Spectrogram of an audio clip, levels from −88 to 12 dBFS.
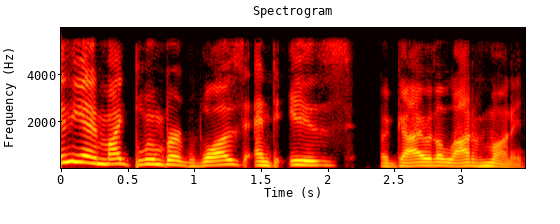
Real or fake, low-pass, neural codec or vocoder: fake; 5.4 kHz; codec, 16 kHz, 2 kbps, FreqCodec, larger model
